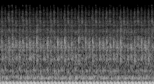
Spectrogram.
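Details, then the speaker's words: VW camper diesel van, heavy, at idle during a final leak check after the fueling screw was backed off; previously very smoky when driven. Steady, even clatter with no misses or knocks; sounding alright, normal idle. "I think she's sounding alright, yeah. Shouldn't be too smoky, but you find that it was very smoky when you were driving it."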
